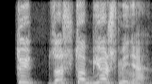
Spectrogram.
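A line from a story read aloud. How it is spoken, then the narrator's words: Yelling. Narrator (Russian): завопил Юньге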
